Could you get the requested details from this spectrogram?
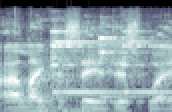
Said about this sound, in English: Okay, that was a doorbell.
